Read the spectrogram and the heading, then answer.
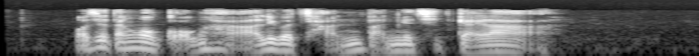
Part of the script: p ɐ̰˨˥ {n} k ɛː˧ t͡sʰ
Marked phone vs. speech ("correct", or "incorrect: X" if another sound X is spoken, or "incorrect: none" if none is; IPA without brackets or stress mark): correct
